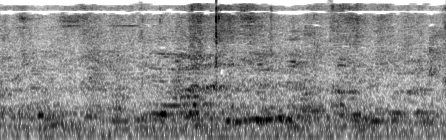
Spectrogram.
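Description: Indistinct chatter of several people talking at once in a room, with no one voice standing out.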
